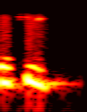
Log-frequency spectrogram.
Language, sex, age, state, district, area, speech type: Kashmiri, male, 30-45, Jammu and Kashmir, Pulwama, rural, conversation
